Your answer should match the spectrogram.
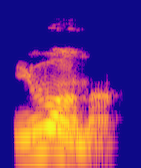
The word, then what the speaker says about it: l'uomo: Is this like an L and a W? So like two glides all right in a row.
